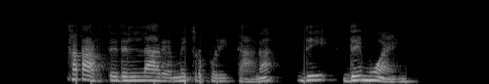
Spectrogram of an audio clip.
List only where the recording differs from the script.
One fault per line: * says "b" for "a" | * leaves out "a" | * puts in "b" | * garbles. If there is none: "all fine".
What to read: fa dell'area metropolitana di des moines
* puts in "parte"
